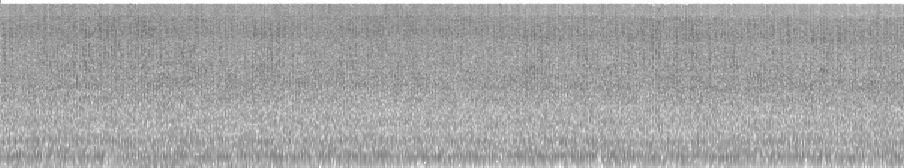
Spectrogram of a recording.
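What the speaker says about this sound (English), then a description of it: "You can see another bombing run going down in the background." Aircraft engines drone continuously during a bombing run against a Japanese carrier in the naval strategy game Task Force Admiral, a steady, even propeller-plane roar with no break or change across the span.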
